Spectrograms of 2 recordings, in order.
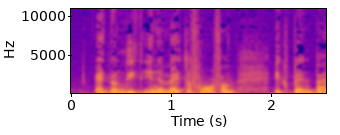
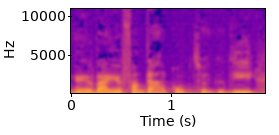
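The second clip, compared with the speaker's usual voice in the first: usual speaking voice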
